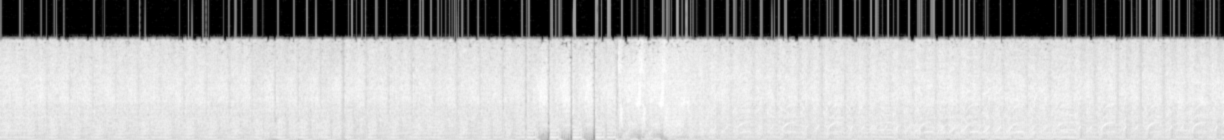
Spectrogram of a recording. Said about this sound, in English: Here comes the clap. Military drums.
